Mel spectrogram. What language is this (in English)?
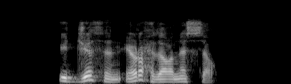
Kabyle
